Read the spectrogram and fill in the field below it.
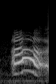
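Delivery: high sudden squeal; excited yelp. Real, not acted. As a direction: let out a sharp happy squeal.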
